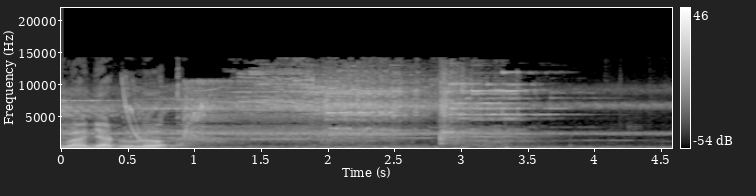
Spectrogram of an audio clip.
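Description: A video game plays a bright, sparkling chime as an egg cracks open.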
